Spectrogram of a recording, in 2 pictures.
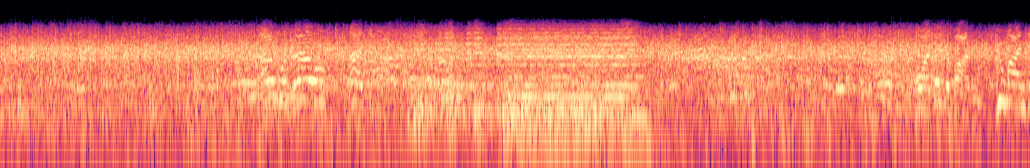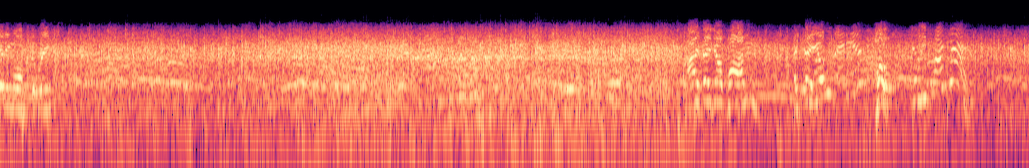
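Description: A large crowd cheers and claps loudly.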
